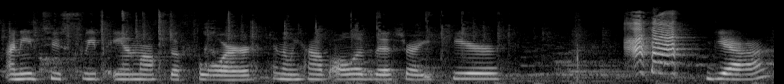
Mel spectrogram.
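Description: A woman's voice: on the high side, flat delivery, takes it slowly, long pauses. A young woman filming a casual cleaning vlog in her family home, chatting to the camera and to her small kids. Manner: chatty, talks to her toddler and baby. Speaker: vlogger. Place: family house, kitchen and living room. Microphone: handheld camera, often held close.

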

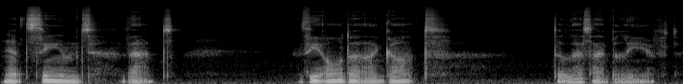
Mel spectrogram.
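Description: A man playing a gentle, weary young prince in a fantasy ASMR roleplay, speaking softly and intimately in a breathy, husky voice with frequent pauses. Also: low voice, fairly even intonation, heavily acted. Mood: wistful. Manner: slow, hushed, pausing often.

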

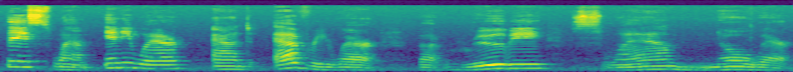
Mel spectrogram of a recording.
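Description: A middle-aged woman, a teacher reading a picture book aloud to children in an expressive, deliberate storytelling way, with drawn-out words. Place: school classroom, indoors. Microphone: camera a few feet away. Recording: echoey room, distant mic, faint rumbling noise.

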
